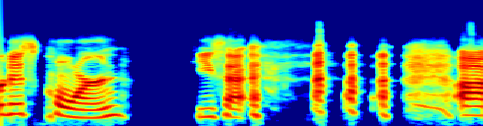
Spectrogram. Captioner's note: laughs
